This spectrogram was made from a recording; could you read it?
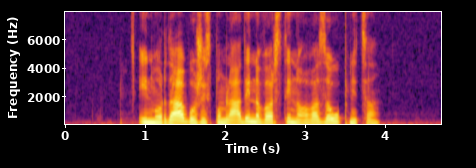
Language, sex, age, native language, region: Slovenian, female, 30-49, Slovenian, Central Slovenia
